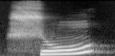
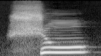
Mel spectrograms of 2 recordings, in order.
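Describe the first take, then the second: First: The syllable is said with a rising tone. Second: The syllable is said with a high level tone. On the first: It means cooked. "Second tone, 熟 means cooked" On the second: It means books. "first tone, 书 means books"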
